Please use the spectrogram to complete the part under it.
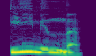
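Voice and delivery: high, gleeful exclamation; cheerful confirmation. A narrator's reading. Pilot encouraged by his friend, cheerful confirmation. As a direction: affirm it brightly with a smile. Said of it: "с жизнерадостной улыбкой подтвердил Добс".

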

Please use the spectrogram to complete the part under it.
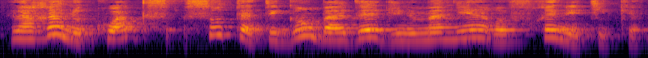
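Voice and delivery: usual speaking voice

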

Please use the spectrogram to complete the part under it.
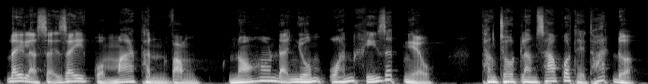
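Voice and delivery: plain reading voice

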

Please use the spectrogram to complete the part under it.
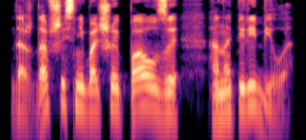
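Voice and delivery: ordinary delivery, nothing marked

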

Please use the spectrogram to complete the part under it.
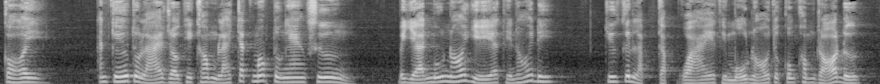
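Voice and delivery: high-pitched impatient scolding; exasperated. A narrator's reading. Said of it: "Thắm dậm chân chắc lưỡi". (giọng cao, bực bội trách móc)

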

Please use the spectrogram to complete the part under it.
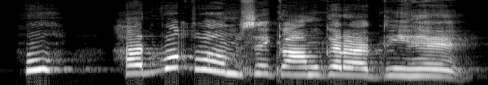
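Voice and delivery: put-on high, fussy little girl; fussing. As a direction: whine like a child who won't give in. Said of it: "ننھی مچل کر بولی". (مچلتی ہوئی بچکانہ آواز)

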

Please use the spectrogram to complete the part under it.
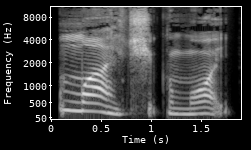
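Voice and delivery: put-on very slow, sobbing old woman. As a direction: wail it through tears. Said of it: "зарыдала та".

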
